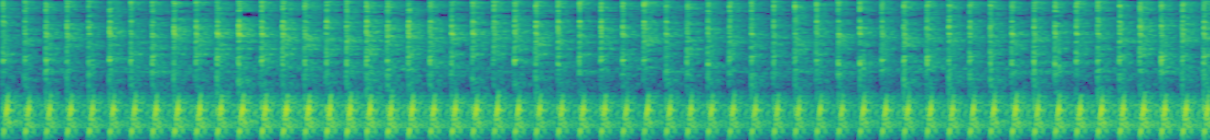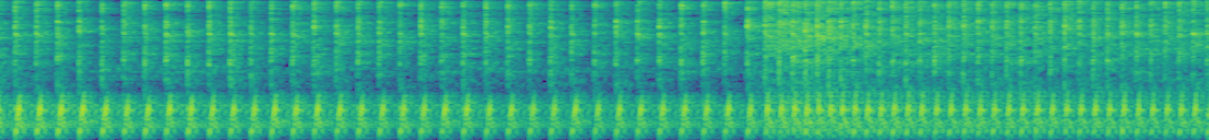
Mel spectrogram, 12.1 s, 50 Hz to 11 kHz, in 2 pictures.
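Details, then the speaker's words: Yamaha Jupiter Z1 / Vega ZR after repair of scored bore, piston and worn valve stems, idling with exhaust removed to check for smoke: loud, crisp, evenly spaced pops, a short rev near the end; fires cleanly, no misses. "Jadi untuk memastikan motor ini benar-benar tidak makan oli lagi atau ngebul asapnya, itu teman-teman cukup hidupkan dalam keadaan knalpot terbuka ini dalam durasi 5 menit ya teman-teman."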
